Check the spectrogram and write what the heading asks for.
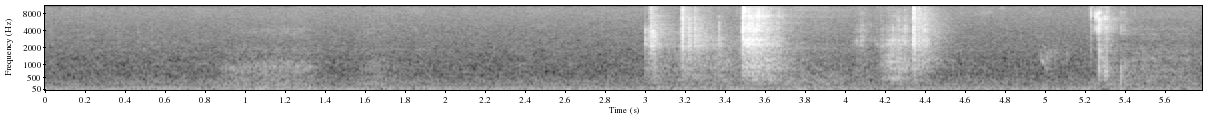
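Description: Small hard-plastic clicks and knocks of Lego pieces being handled and pressed onto a minifigure. A quick cluster of sharp clicks comes a little past halfway, and one more near the end.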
